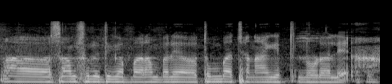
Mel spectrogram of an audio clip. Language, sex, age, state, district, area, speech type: Kannada, male, 45-60, Karnataka, Mysore, rural, spontaneous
